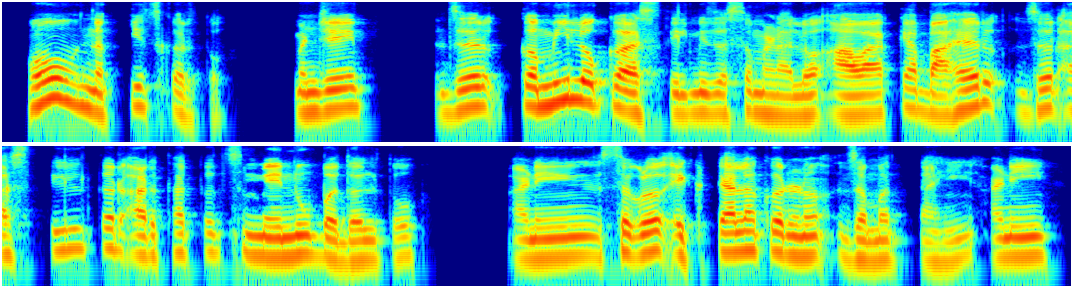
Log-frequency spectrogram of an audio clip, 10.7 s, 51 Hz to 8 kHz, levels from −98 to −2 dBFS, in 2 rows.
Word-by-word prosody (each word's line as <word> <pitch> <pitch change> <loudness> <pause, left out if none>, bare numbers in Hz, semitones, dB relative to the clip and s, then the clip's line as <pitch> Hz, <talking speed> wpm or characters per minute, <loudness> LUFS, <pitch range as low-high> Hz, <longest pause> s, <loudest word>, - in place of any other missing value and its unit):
हो, 235 +3 +5
नक्कीच 175 +1 -3
करतो. - - -10 0.3
म्हणजे 165 +4 +3 0.5
जर 180 +3 +3 0.2
कमी 200 +6 +4
लोकं 215 -6 +4
असतील, 145 -1 +2
मी 150 - -2
जसं 145 +2 -5
म्हणालो 135 -1 -2 0.2
आवाक्याबाहेर 145 +5 +3 0.2
जर 175 +3 -1
असतील 180 +5 -7
तर 200 - 0
अर्थातच 165 +2 -6
मेनू 155 0 +3
बदलतो. 135 +3 -3 0.5
आणि 145 +2 0
सगळं 170 +4 +2
एकट्याला 175 +3 +3
करणं 155 -3 +2 0.2
जमत 135 -1 -2
नाही. 125 +3 -8
आणि 145 +1 0
155 Hz, 140 wpm, -22 LUFS, 145-175 Hz, 0.5 s, हो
